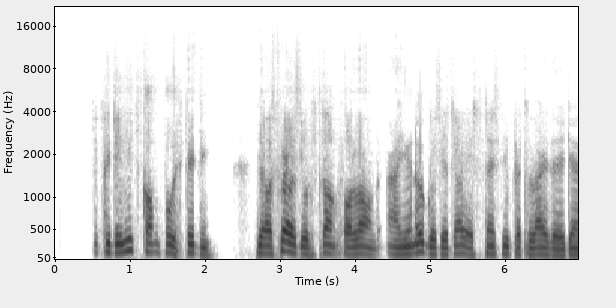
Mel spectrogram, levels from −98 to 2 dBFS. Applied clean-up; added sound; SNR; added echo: neural mask model DeepFilterNet 3.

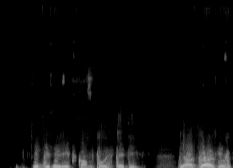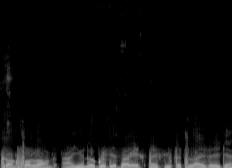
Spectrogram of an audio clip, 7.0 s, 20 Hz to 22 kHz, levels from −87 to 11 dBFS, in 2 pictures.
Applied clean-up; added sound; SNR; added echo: neural mask model Resemble Enhance denoiser.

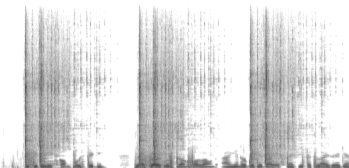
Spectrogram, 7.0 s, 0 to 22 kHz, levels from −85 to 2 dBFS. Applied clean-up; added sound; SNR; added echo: classical method Wiener filter.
